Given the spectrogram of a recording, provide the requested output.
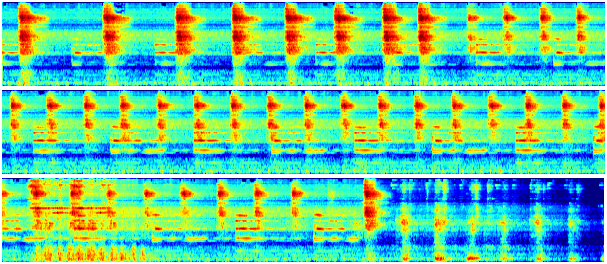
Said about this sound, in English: A few minutes later, Steve was backing into Harrison Station to collect his train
